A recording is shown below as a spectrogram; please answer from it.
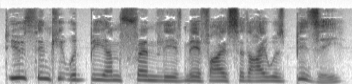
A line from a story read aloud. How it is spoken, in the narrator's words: he inquired in a shy, timid voice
